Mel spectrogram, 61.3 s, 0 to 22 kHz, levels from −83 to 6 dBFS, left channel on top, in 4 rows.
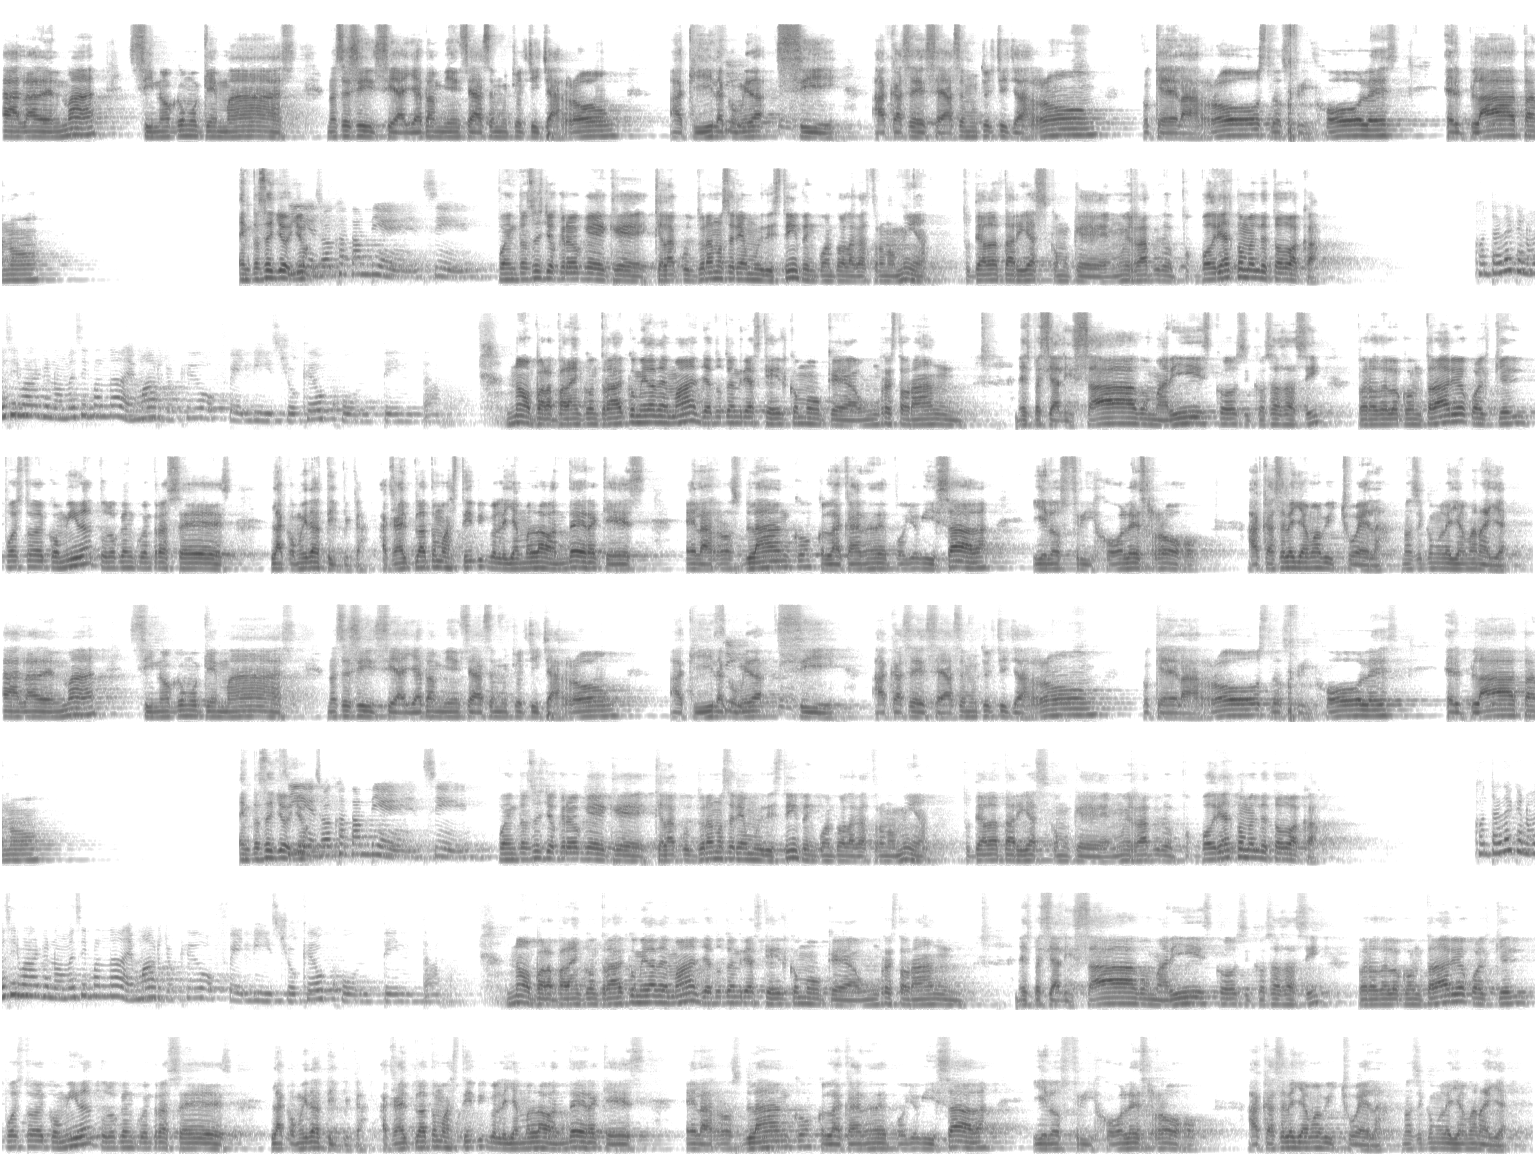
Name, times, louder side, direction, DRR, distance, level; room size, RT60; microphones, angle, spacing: voice 1, 0.0-6.1 6.7-11.0 11.4-15.7 17.7-18.4 20.3-24.6 24.9-28.5 35.4-56.0 56.3-57.9 58.4-61.0, left 3 dB, 70° left, 11 dB, 1.3 m, -31 dB
voice 2, 7.1-8.0 18.2-20.1 30.1-35.2, right 1 dB, 20° right, 4 dB, 3.1 m, -39 dB
28.5 x 24.5 x 8.5 m, 1.1 s
head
